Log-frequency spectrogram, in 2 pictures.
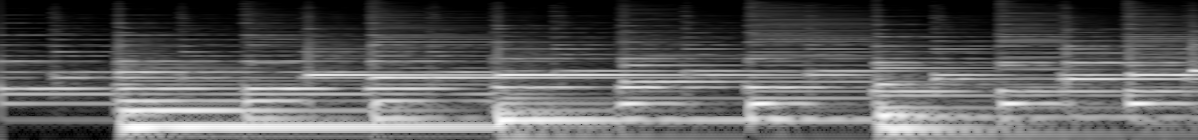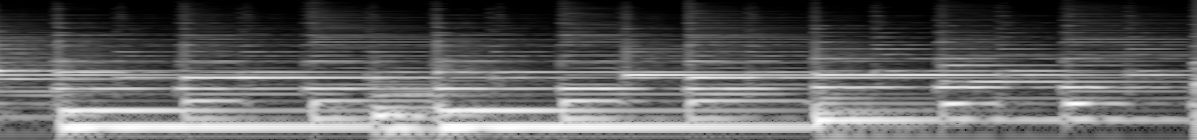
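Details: Gentle plucked harp-like background music fills the recording, with no animal sound.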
